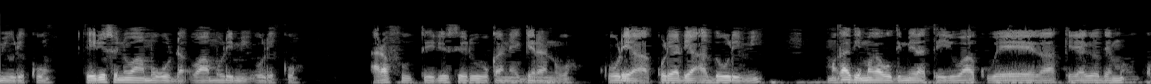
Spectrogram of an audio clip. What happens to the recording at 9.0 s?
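At 9.0 s the speech carries the same AAC compression damage heard across the whole clip, so nothing changes at that moment. Nothing sounds above about 6.6 kHz, leaving the speech dull, and sibilants take on a smeared, fizzy texture. The likely cause is AAC-LC coding at a low rate, which fits about 24 kbps. The encoder quantises each frame's spectrum coarsely, dropping the top band and thinning what remains.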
